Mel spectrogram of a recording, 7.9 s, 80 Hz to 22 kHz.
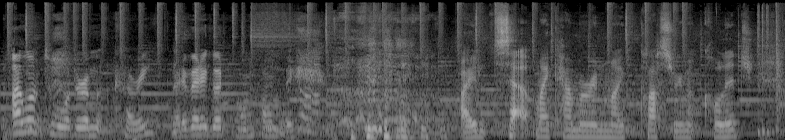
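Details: Vocal tics in an 18-year-old woman with Tourette syndrome having both motor and vocal tics; involuntary sounds and sudden outbursts apparently mixed into her speech.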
